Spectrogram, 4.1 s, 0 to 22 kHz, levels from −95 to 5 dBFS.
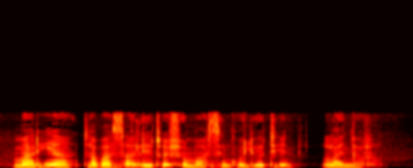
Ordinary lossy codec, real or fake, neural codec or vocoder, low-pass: MP3, 64 kbps; real; none; 7.2 kHz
